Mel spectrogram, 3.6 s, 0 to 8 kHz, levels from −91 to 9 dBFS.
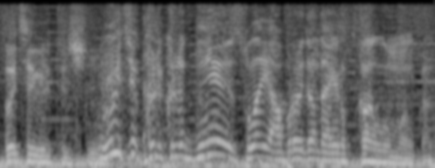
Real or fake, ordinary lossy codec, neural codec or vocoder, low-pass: real; none; none; 7.2 kHz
